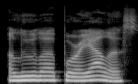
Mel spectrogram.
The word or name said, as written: Alula Borealis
